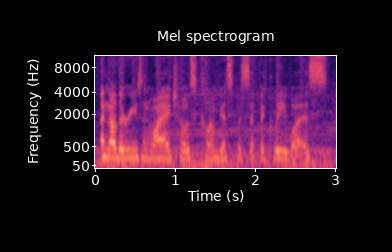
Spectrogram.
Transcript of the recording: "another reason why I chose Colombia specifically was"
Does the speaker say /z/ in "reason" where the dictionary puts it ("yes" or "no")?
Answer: yes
